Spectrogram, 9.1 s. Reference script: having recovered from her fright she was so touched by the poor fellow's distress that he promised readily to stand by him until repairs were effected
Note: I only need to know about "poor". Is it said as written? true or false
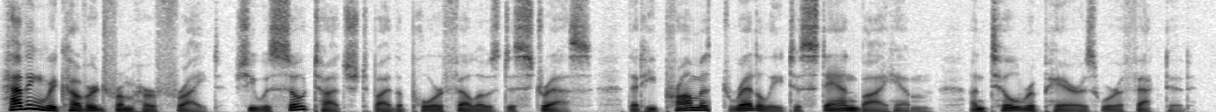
true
